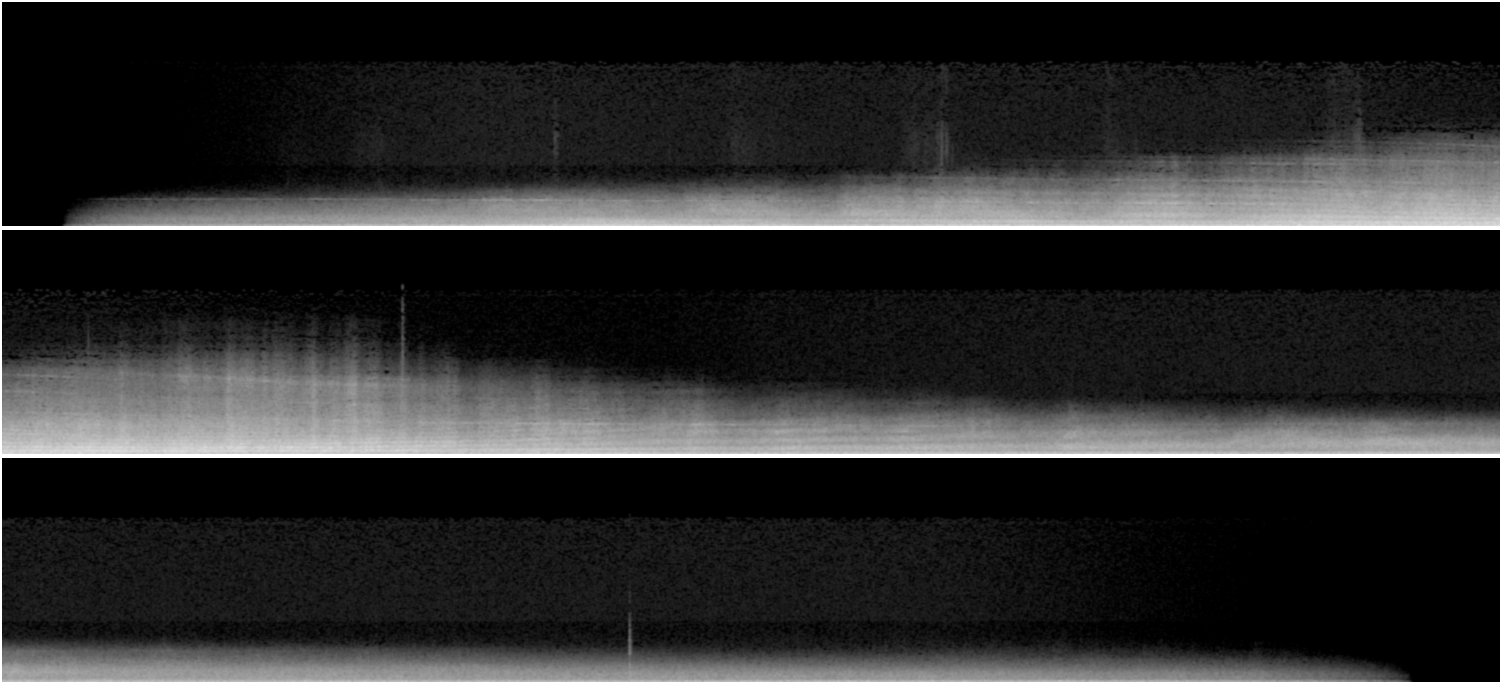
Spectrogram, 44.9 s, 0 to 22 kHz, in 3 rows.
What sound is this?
Landing jet aircraft pass / Matkustajakone ohi laskussa
Date/aika: 2009
Place/paikka: Helsinki-Vantaa Airport / letokenttä
laskeutuminen, ohittaminen, jet, airplane, lentokone, suihkukone, landing, matkustajakone, pass, plane, laskeutuu, passing, aircraft, ohittaa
